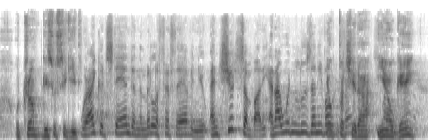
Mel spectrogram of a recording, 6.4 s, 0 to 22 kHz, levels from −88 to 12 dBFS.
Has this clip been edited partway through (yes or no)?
yes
